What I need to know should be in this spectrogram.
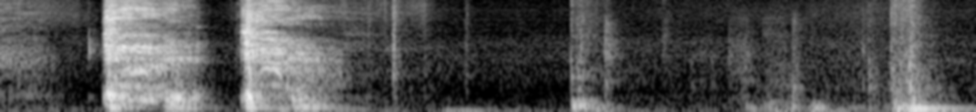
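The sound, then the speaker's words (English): Someone coughs in harsh, hacking bursts while choking: two loud coughs close together, then a few softer, rougher coughs after short pauses. “Excuse me, I'm choking here.”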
